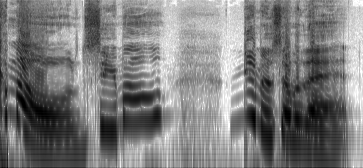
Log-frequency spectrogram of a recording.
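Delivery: very high, loud, swooping, animated talking-plant squeal. Imagining the puppeteer performing the plant's lines: Frank Oz doing the plant voice. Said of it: "So imagine Frank Oz being like".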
